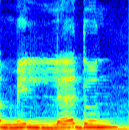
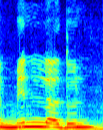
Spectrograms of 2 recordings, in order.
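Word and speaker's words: من لدن: आया तो हमने पढ़ा मिल लदन अगर हम लाम को बिलाना नहीं करेंगे तो हम पढ़ेंगे मिन लदन तो यह गलत हो जाएगा इम हमारे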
